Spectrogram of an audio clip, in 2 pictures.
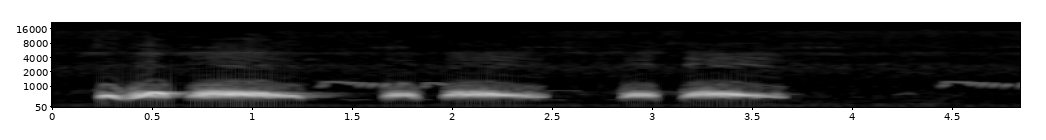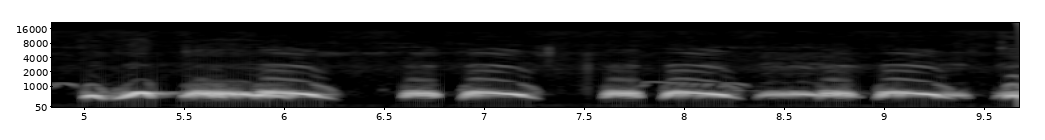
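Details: Spotted dove cooing in series of short mellow notes, a pause near the middle, then faster overlapping coos, possibly a second dove calling alongside.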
